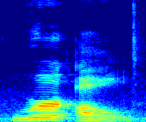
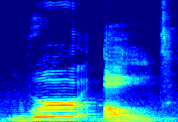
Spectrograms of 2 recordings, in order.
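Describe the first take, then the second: The two takes are said the same way.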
